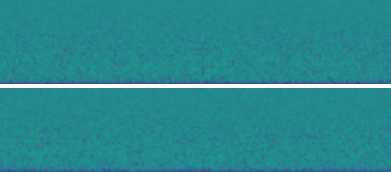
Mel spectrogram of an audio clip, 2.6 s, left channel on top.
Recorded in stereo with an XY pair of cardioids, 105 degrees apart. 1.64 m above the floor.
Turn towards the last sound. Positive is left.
No sound to turn to.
